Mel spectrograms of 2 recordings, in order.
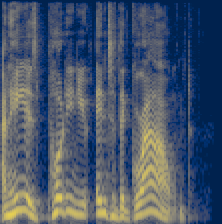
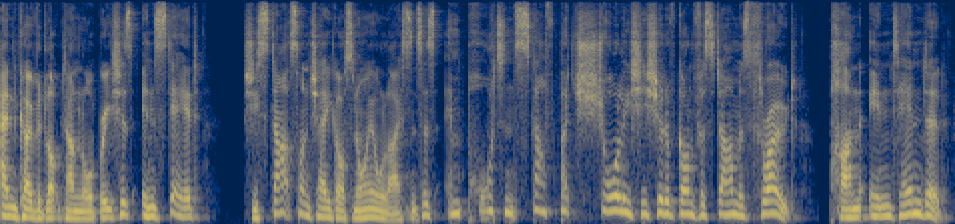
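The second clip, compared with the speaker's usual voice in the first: ordinary talk, nothing marked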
